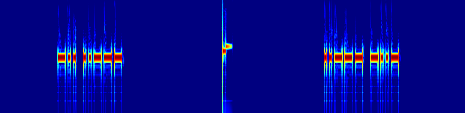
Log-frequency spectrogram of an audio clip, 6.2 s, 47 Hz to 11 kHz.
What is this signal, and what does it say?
Morse code, heard as a keyed tone, about 36 wpm, 700 Hz. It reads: D2 2X
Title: Single-Letter Single-Number 35wpm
